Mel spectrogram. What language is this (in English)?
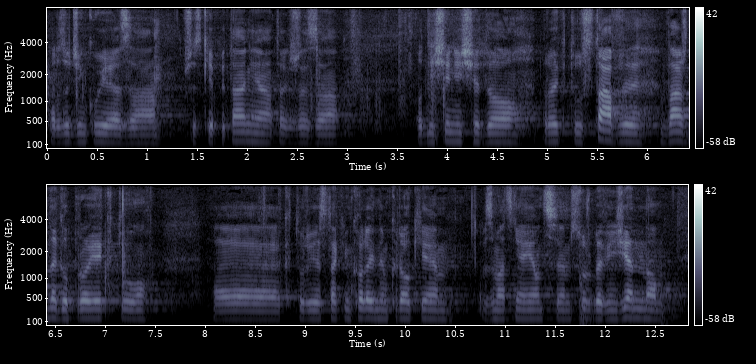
Polish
